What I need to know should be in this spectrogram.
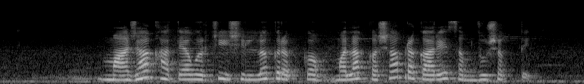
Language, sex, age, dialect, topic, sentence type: Marathi, female, 36-40, Standard Marathi, banking, question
